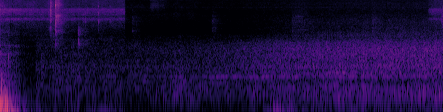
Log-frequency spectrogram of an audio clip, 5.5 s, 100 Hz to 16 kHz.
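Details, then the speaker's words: Crompton Greaves HS 36-inch high-speed ceiling fan, after bearing replacement and with a 2.5 µF capacitor, switched on: a soft airy whoosh builds smoothly to top speed (estimated 390–400 rpm), with no grinding or ticking. A normal spin-up. "wow guys just as you saw the acceleration is really awesome and the top speed is really awesome it is giving a really nice airflow"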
